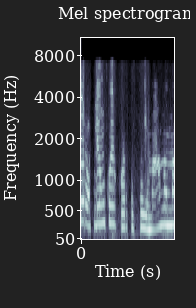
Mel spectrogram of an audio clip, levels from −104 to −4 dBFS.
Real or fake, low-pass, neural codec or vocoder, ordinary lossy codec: real; 7.2 kHz; none; MP3, 64 kbps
